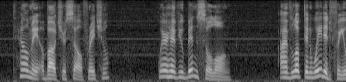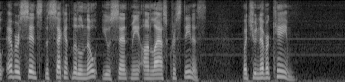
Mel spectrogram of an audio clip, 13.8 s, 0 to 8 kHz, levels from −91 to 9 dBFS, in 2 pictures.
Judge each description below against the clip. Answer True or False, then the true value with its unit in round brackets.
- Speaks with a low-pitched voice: False (165 Hz)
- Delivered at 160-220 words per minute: False (145 wpm)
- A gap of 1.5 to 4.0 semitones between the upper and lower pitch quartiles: False (5.0 semitones)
